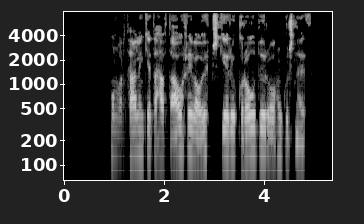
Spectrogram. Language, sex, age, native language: Icelandic, male, 50-59, Icelandic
